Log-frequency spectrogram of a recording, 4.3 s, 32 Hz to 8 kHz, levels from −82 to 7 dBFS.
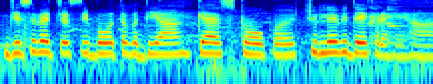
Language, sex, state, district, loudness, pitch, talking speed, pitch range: Punjabi, female, Punjab, Kapurthala, -16 LUFS, 240 Hz, 165 wpm, 230-250 Hz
